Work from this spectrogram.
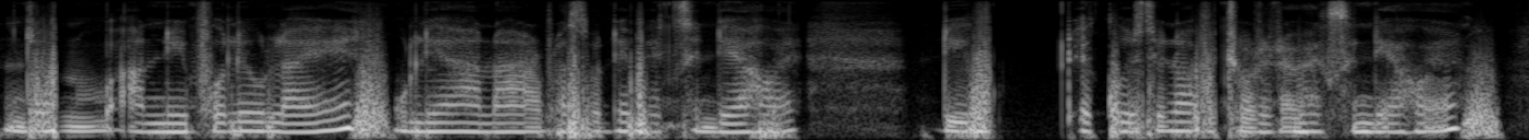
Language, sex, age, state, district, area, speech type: Assamese, female, 45-60, Assam, Dibrugarh, rural, spontaneous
